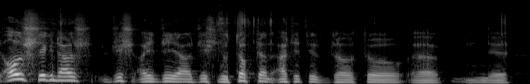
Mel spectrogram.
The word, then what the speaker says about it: Utopia: had the advant that two different particles in Greek language from which from which the where Utopia was coined are pronounced in English in the same way EU double vels EU and single U are are pronounced in English as U Utopia means there for two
